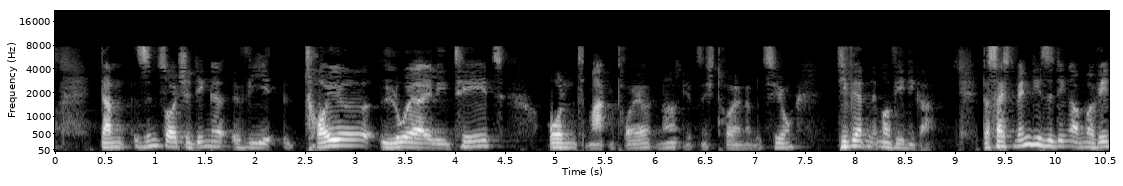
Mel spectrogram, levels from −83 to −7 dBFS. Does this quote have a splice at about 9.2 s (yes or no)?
no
